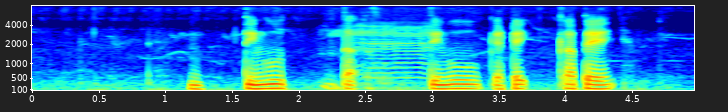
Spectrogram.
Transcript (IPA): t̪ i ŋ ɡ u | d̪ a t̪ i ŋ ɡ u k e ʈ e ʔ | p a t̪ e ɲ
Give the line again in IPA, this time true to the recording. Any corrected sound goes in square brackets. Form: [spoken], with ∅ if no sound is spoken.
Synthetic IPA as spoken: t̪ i ŋ ɡ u | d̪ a t̪ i ŋ ɡ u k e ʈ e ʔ | [k] a t̪ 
